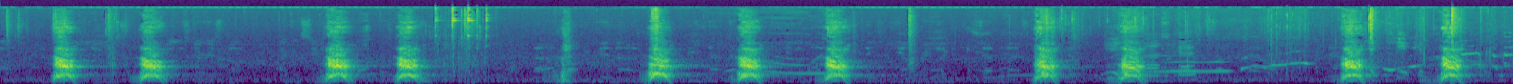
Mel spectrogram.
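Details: A Basset Hound barks at chicken thighs fresh off the grill, apparently trying to cool them down, giving deep, loud barks, often in pairs, repeated over and over.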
